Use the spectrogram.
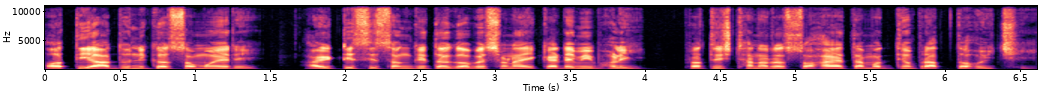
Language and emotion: Odia, neutral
